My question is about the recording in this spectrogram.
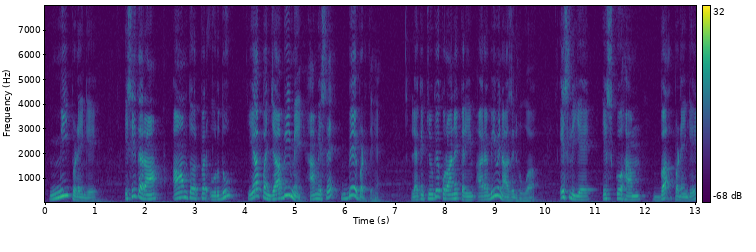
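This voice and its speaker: A man's voice: on the high side, fairly bright tone. A man teaching an online Quran recitation lesson, patiently demonstrating each letter's sound.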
